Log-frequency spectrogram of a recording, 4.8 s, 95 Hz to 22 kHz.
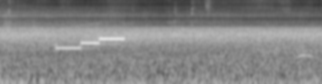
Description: Telephone call progress tone (North American plan), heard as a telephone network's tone, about 980, 1370, 1800 Hz, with phone line noise and the noise of a residential street. Special information tone.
